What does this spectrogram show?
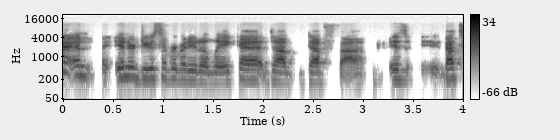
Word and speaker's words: Devatha: But I want to introduce everybody to Leka Devatha. That's how you pronounce it, right? Hi, it's Devatha. Devatha.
